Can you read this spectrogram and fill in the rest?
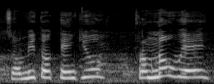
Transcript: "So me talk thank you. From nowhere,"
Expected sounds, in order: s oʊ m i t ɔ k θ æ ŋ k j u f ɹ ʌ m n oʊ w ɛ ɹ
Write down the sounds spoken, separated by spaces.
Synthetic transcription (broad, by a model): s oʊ m i t ɔ k t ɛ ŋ k j u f ɹ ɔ m n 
